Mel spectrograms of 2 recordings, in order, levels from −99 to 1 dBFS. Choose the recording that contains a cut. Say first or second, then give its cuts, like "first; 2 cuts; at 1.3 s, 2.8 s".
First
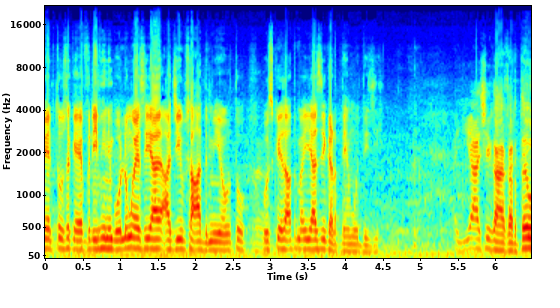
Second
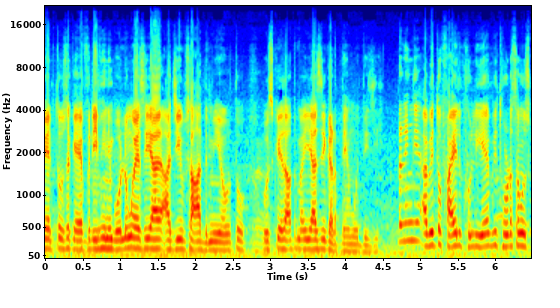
second; 1 cut; at 4.7 s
